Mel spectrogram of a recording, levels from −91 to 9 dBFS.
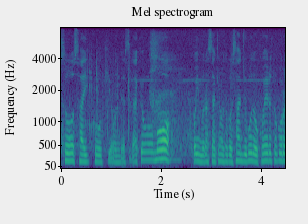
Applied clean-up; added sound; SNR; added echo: none; Fireworks; 17 dB; none.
